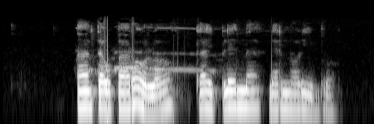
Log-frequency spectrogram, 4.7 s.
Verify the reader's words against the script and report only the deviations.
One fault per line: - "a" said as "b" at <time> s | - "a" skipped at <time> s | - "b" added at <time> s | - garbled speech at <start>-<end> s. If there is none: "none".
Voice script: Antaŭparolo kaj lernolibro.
- "plena" added at 2.8 s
